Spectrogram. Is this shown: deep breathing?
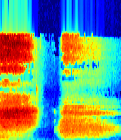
yes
